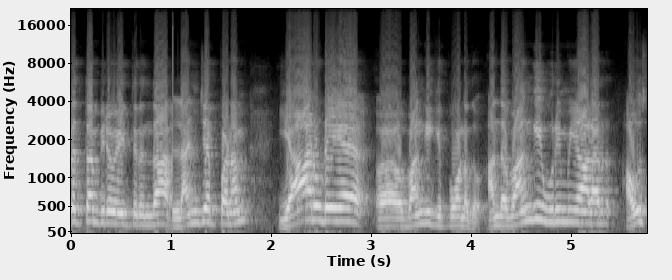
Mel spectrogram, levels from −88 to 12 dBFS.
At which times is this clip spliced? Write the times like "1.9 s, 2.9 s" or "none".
1.0 s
